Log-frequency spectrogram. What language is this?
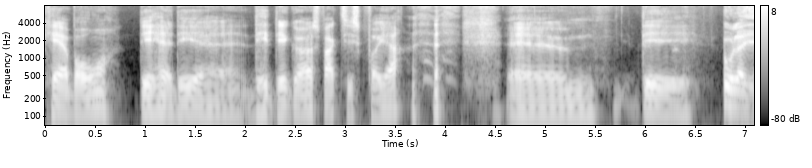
Danish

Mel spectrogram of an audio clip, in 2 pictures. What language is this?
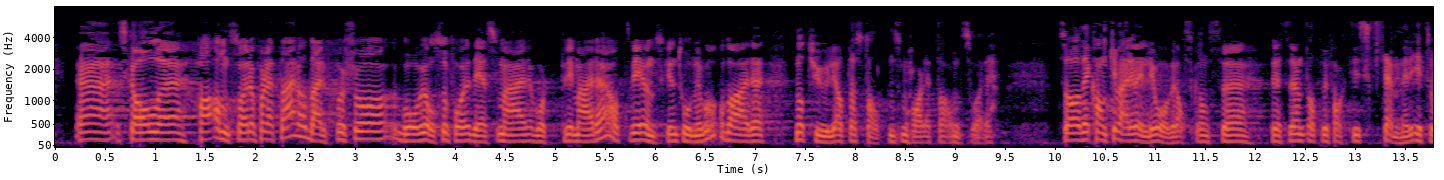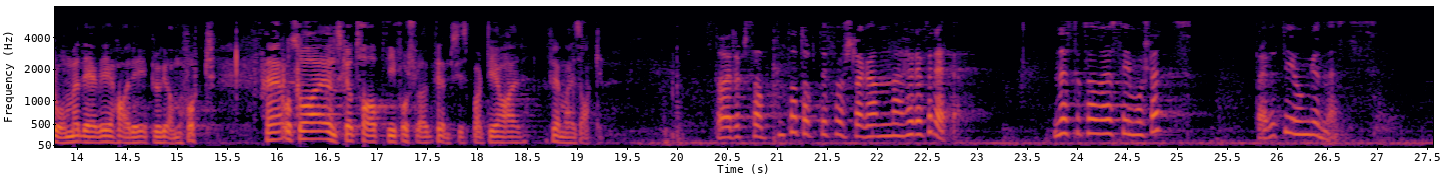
Norwegian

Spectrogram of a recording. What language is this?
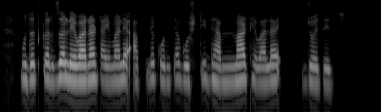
Marathi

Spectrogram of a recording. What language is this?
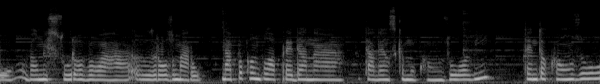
Slovak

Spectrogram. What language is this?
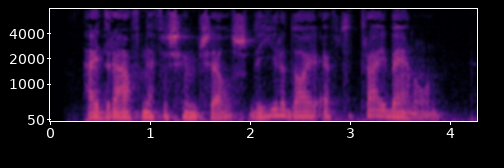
Western Frisian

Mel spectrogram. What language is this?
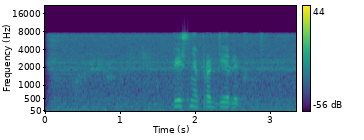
Russian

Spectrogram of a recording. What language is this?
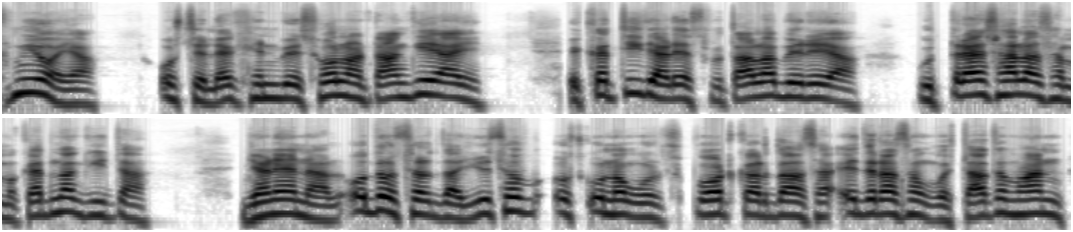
Northern Hindko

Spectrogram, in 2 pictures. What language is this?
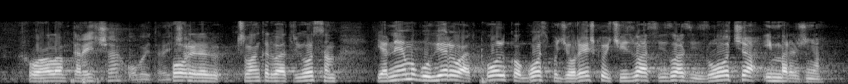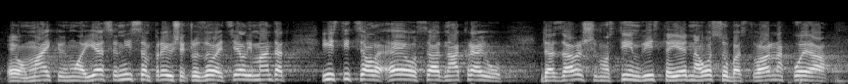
Croatian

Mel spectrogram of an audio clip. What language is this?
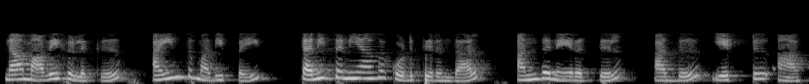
Tamil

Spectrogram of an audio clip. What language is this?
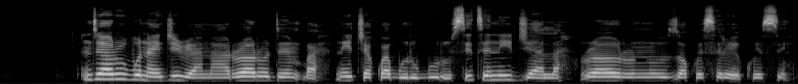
Igbo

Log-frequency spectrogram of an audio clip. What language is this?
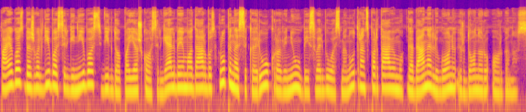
Lithuanian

